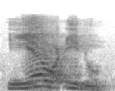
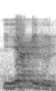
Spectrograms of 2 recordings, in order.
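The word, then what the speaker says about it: يَعِدُ: Yani telaffuzu yevidu telaffuzu zor olur. Ha çünkü ya mütevellid kesreteyni ya iki kesreden meydana gelmiştir. E ya iki kesredir. Ha vavdan sonra bir kesre daha geliyor. Uç kesrenin arasına girmiştir. Telaffuzu dil bakımından zor oluyor. Araplar bunu düşerek telaffuz ediyorlar. Yani yevidu yerine yeidu diyorlar. Ha bir de iddeten de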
